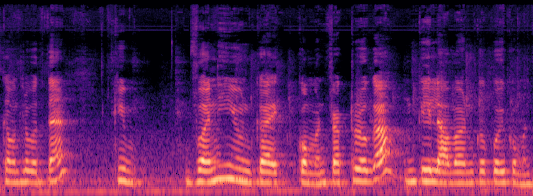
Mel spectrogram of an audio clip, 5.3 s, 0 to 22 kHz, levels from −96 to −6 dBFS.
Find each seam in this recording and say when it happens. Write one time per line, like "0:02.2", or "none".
none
